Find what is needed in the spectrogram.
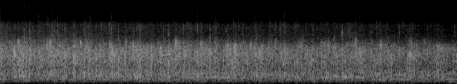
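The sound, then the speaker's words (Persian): Audience applauding in their own honour at a celebration for midwives and health workers: even, sustained clapping from many hands that holds steady throughout, with no talk over it. “بنابراین به افتخار خودتون که یه جورایی سلامت آقا و خانم جامعه به شما گره خورده یه کف مرتب بزنید.”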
